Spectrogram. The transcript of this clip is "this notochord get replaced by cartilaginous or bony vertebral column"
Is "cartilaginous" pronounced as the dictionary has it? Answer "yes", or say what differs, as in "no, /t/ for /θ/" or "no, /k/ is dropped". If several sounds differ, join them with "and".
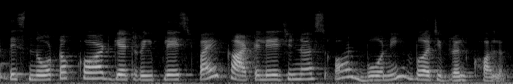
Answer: yes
